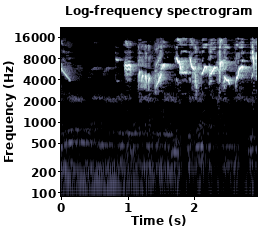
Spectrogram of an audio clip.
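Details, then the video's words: White-eye (pleci) singing actively in the ngalas style: a rapid, loud tumble of high, sharp chirps and twittering notes, bursting in after a near-silent first second over a faint low hum. "KICAUAN BURUNG PLECI GACOR NGALAS"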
